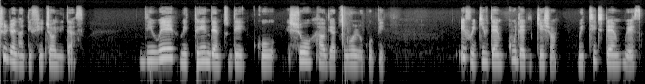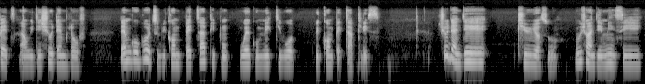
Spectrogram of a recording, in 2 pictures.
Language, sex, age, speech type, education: Nigerian Pidgin, female, 15-29, spontaneous, tertiary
